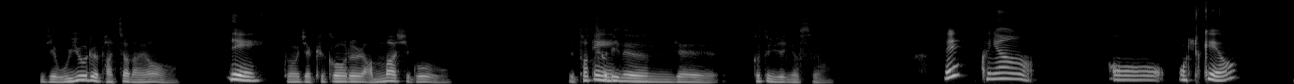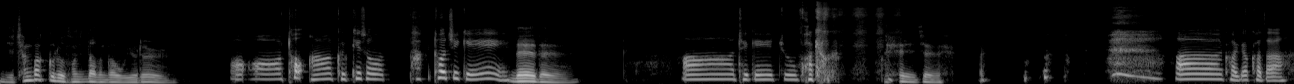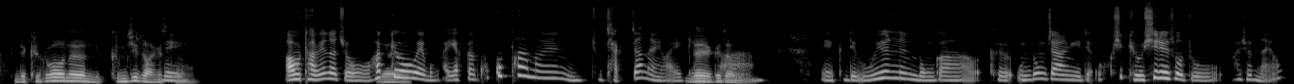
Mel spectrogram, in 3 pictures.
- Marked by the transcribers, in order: tapping; other background noise; laughing while speaking: "네"; laughing while speaking: "과격"; laugh
- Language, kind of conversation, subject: Korean, unstructured, 학교에서 가장 행복했던 기억은 무엇인가요?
